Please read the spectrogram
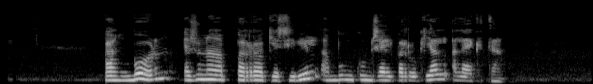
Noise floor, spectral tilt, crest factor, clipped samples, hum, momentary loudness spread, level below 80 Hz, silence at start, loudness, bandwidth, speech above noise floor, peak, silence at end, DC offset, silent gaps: -58 dBFS; -6 dB/octave; 20 dB; under 0.1%; none; 8 LU; -72 dBFS; 1.05 s; -22 LUFS; 11 kHz; 37 dB; -4 dBFS; 0.9 s; under 0.1%; none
